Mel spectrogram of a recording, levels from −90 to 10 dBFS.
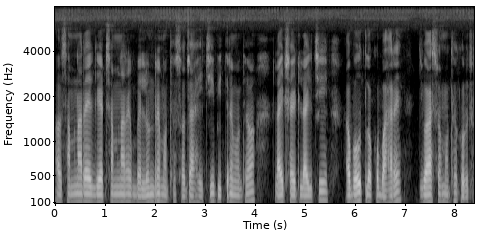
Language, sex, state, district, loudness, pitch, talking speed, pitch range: Odia, male, Odisha, Malkangiri, -23 LUFS, 110 Hz, 165 wpm, 100-115 Hz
